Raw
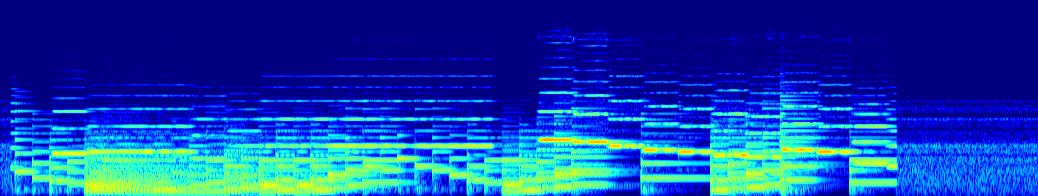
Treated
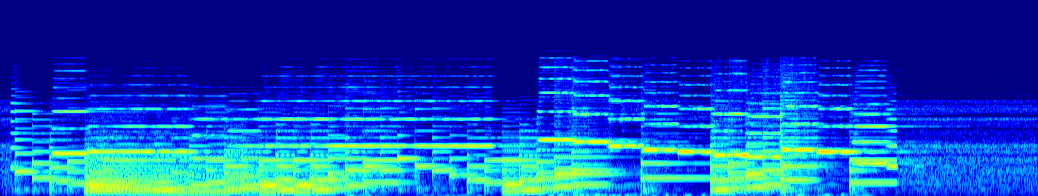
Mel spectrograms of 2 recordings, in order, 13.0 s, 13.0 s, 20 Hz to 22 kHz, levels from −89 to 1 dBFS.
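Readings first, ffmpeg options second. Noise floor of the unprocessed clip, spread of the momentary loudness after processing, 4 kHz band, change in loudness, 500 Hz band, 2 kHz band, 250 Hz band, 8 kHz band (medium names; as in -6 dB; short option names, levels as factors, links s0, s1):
-58 dBFS, 6 LU, +3.0 dB, -2.0 dB, -0.5 dB, +0.5 dB, -0.5 dB, no reading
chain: -filter_complex "[0:a]equalizer=f=2600:w=1.5:g=7.5,bandreject=f=50:t=h:w=6,bandreject=f=100:t=h:w=6,bandreject=f=150:t=h:w=6,bandreject=f=200:t=h:w=6,bandreject=f=250:t=h:w=6,bandreject=f=300:t=h:w=6,bandreject=f=350:t=h:w=6,acrossover=split=770[s0][s1];[s1]asoftclip=type=tanh:threshold=0.0168[s2];[s0][s2]amix=inputs=2:normalize=0,aecho=1:1:338|676|1014:0.0668|0.0354|0.0188,aresample=16000,aresample=44100"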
